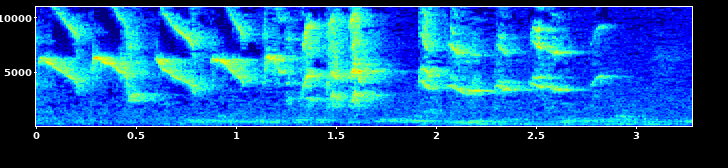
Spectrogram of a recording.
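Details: Canary on a tutor track for pet birds: dense cascade of very high, quick, downslurred chirps and trills, bubbling continuously and fading slightly at the close.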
